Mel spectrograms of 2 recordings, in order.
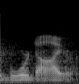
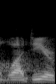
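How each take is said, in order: First: Voir dire said as "vor dyer"; Texas pronunciation. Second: Voir dire said as "vwah deer"; Texas pronunciation. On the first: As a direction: say voir dire the Texan way, rhyming dire with fire. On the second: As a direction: say voir dire French-style, ending like deer. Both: Shown as a demonstration. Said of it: "all kinds of pronunciations".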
